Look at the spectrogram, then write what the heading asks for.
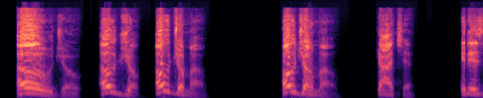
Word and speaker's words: Ojomo: First syllable has the greatest enunciation. Ojomo.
